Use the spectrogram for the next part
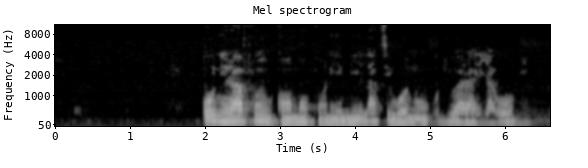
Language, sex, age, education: Yoruba, male, 15-29, tertiary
